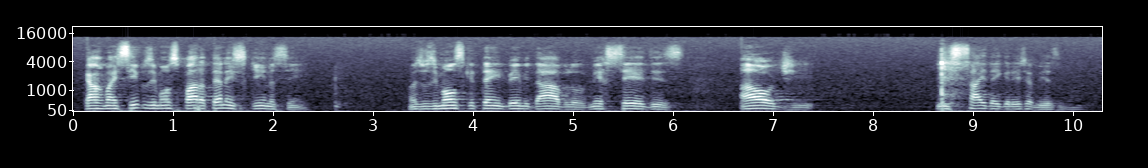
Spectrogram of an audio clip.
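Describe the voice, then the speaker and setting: A man at medium pitch, fairly slow with long, frequent pauses and ordinary pitch variation, in a space with audible room echo. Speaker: pastor. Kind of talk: sermon.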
